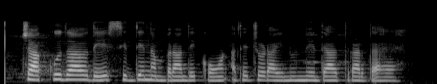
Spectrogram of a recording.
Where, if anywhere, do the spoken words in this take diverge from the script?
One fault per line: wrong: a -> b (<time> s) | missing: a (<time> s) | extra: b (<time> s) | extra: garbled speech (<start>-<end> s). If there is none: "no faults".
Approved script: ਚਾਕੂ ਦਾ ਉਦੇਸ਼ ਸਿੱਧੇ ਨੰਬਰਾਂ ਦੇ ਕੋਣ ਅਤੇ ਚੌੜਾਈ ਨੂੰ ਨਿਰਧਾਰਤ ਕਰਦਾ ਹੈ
no faults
